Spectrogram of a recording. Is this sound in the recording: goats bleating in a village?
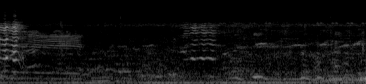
yes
